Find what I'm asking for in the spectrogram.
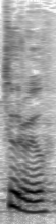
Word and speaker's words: Turu: And it's because there is a group of people there, a tribe named the Turu. Did I say it right? You said it perfect.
